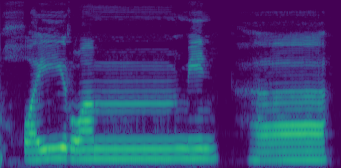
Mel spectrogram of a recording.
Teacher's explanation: मैंने इस मीम में गुन्ना किया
